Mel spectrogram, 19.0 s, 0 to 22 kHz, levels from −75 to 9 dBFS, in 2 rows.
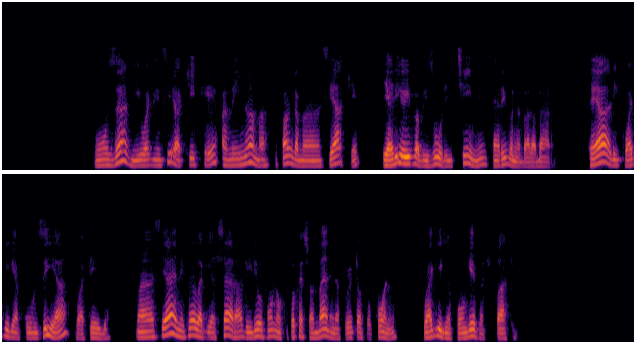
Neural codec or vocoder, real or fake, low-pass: codec, 16 kHz, 1.1 kbps, Voila-Tokenizer; fake; 7.2 kHz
